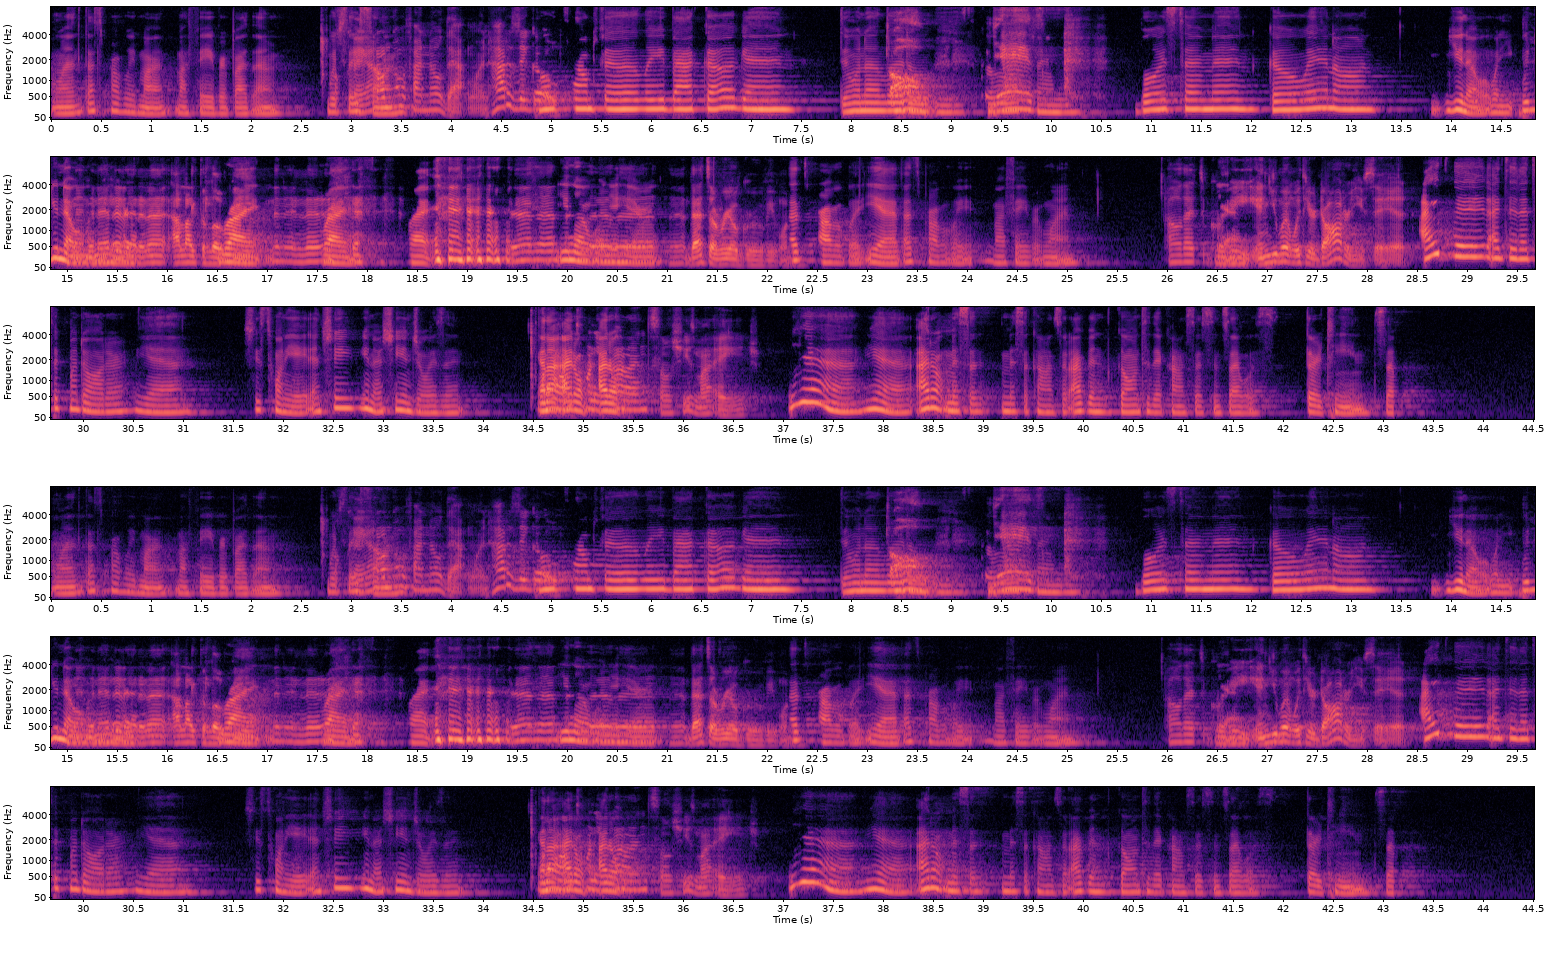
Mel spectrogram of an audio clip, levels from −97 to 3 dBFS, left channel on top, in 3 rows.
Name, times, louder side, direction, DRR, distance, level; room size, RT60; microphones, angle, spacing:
voice 1, 0.0-2.3 2.8-3.6 4.9-7.5 7.9-10.3 10.9-13.3 13.8-15.7 16.5-16.9 17.5-17.9 18.4-21.0 22.2-25.1 26.5-26.8 28.5-31.1 31.6-33.8 34.6-35.4 37.1-41.8 42.2-43.1, left 3 dB, 85° left, 12 dB, 0.9 m, -28 dB
voice 2, 2.8-5.1 8.4-9.1 9.4-10.6 15.0-18.0 18.7-18.8 19.4-22.3 26.0-28.4 34.6-36.7, left 3 dB, 35° left, 10 dB, 1.0 m, -31 dB
26.5 x 26.0 x 7.4 m, 1.4 s
head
